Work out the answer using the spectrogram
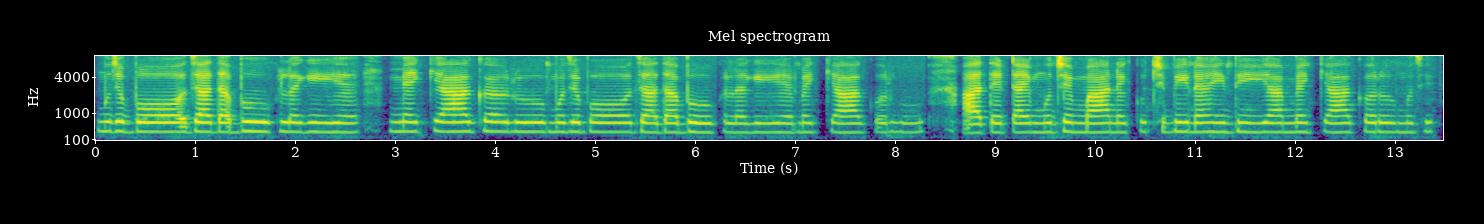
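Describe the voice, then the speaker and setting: A woman's voice: sits high, monotone, takes it slowly, a little hiss or hum. A woman voicing a poor, tearful young girl who pleads in a cartoon story. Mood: tearful pleading. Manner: pleading, whimpering.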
